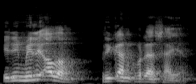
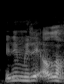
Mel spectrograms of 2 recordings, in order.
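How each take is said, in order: First: Loud, coarse demand; loud rude stranger grabbing the shawl. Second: Said in the usual way. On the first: Retold or imitated. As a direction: demand it rudely, loudly. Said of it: "Ngomongnya kasar, nggak sopan". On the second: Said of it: "Ngomongnya kasar".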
